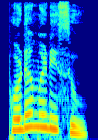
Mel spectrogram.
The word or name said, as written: ಪೊಡೆಮಡಿಸು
